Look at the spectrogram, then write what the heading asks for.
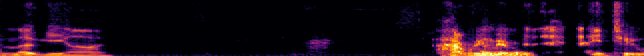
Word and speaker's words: Mogollon: for a couple of days and I called Moggs Mongolian instead of Mogollon.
